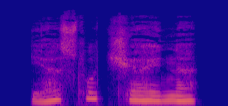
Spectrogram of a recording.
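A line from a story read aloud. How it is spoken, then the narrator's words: Continued whisper. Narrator (Russian): продолжила шептать Илона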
